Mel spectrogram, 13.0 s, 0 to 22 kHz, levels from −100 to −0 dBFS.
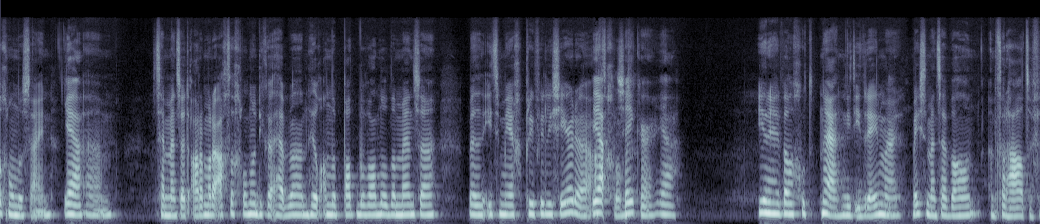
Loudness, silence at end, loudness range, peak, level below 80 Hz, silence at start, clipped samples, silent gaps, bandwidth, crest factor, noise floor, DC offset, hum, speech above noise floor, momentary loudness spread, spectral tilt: -22 LUFS; 0 s; 2 LU; -2 dBFS; -66 dBFS; 0 s; under 0.1%; none; 14.5 kHz; 20 dB; -66 dBFS; under 0.1%; none; 44 dB; 8 LU; -6 dB/octave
